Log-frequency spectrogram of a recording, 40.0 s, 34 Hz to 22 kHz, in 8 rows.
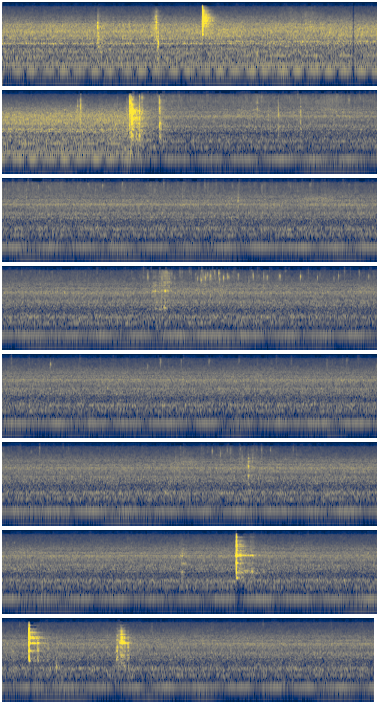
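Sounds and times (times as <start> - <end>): microwave oven humming: 0.0 - 39.9
microwave clicks: 1.2 - 3.0.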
